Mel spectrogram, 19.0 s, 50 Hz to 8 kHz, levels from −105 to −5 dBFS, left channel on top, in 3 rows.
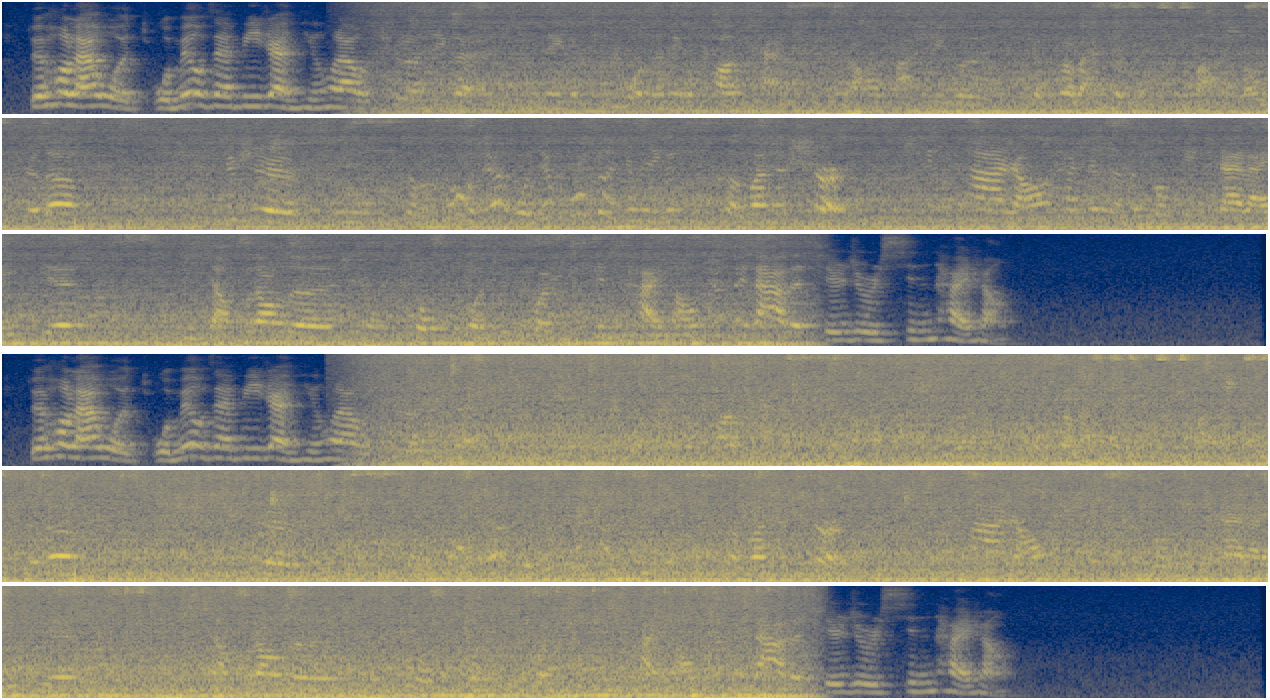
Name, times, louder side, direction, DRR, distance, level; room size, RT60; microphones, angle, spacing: voice 1, 0.2-6.7 7.4-13.1 13.6-17.7, left 1 dB, 5° left, 0.5 m, -32 dB
sound 1, 1.7-16.8, right 4 dB, 90° right, 0.3 m, -24 dB
sound 2, 3.1-16.1, left 3 dB, 60° left, 0.3 m, -38 dB
3.0 x 2.7 x 2.5 m
head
